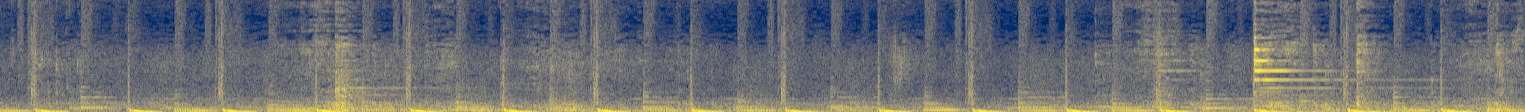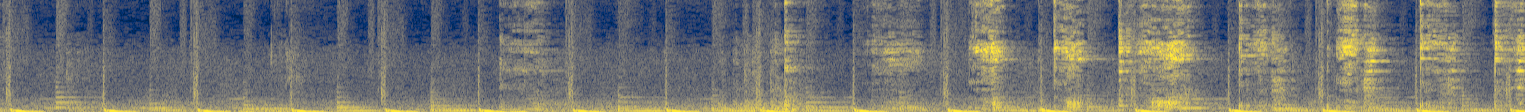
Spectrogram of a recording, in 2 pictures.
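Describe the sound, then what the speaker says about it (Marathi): A spoon stirs dadpe pohe (flattened rice with a tempering and peanuts spread over it) in a bowl, giving steady, rhythmic scraping and clinking against the bowl. The sound is close, continuous and moderately loud throughout, with no talking. "सगळं आता नीट मिक्स करून घेतो आपण."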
